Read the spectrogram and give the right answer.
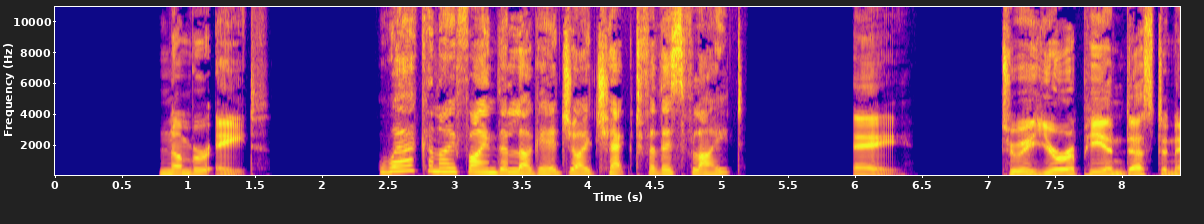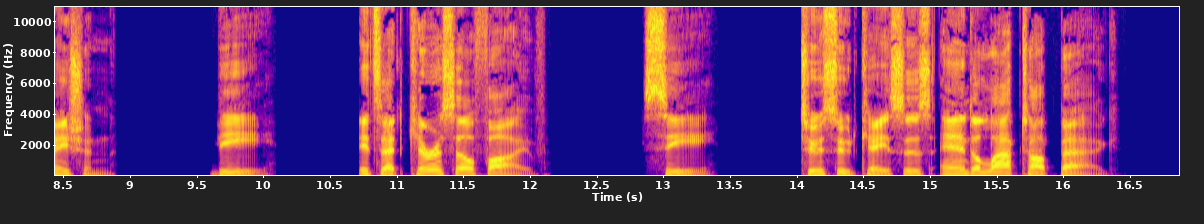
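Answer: B: It's at Carousel 5.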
